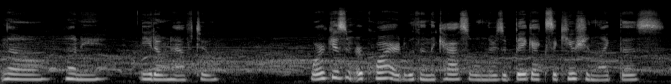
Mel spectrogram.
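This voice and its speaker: Lady playing kind castle head maid, audio drama, highish gentle voice, faint noise behind. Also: steady tone, normal speed, natural voice. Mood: gentle regret.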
